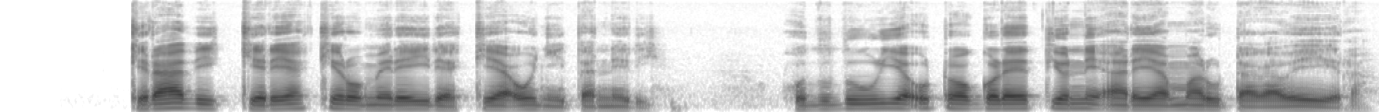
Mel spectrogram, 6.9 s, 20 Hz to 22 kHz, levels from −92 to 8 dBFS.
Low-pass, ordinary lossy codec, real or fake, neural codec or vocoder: none; none; real; none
